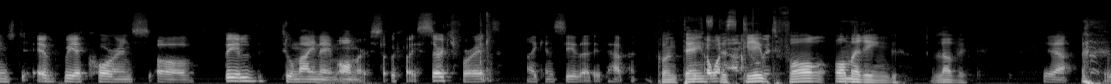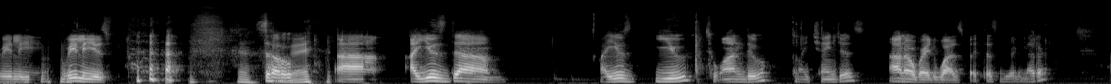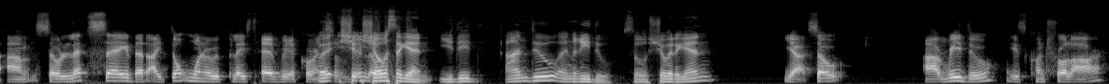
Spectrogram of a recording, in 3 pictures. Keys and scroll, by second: 3.7-4.4 typing, 5.8 typing, 7.5 u, 10.1-10.5 typing, 13.7-14.7 typing, 16.8 typing, 18.1 n, 19.1 n, 32.7 ctrl+r.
